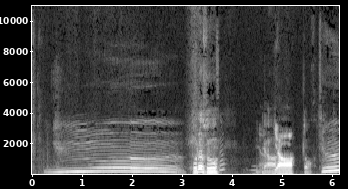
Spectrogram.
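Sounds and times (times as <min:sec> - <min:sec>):
person imitating a bull's moo: 0:00.3 - 0:03.1, 0:05.8 - 0:06.1
speech: 0:03.2 - 0:03.8, 0:04.6 - 0:06.1.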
